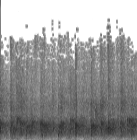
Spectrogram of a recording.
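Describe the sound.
An audience applauds a reader at a reading event, with loud, dense clapping in a pulsing, uneven rhythm for about two seconds.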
